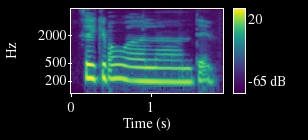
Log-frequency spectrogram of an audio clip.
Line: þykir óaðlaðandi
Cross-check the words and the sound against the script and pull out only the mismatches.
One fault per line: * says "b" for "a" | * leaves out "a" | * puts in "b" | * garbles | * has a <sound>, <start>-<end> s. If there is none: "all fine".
all fine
